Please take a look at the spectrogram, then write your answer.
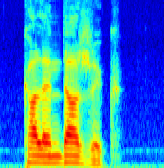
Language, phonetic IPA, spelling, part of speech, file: Polish, [ˌkalɛ̃nˈdaʒɨk], kalendarzyk, noun, Pl-kalendarzyk.ogg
